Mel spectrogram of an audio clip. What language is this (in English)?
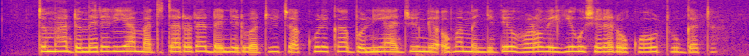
Kikuyu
